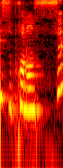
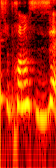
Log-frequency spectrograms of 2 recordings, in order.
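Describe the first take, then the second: First: S as the bare unvoiced "sss" sound; S as hissed sound. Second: Z as the bare voiced "zzz" sound; Z as buzzed sound. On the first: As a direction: sound out S, not its letter name. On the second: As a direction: sound out Z, not its letter name. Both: Shown as a demonstration. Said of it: "ici se prononce".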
